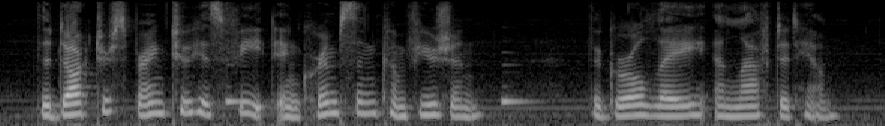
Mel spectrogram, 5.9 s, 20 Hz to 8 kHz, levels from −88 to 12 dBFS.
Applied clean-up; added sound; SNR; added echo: none; Dishes, pots, and pans; 12 dB; none.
